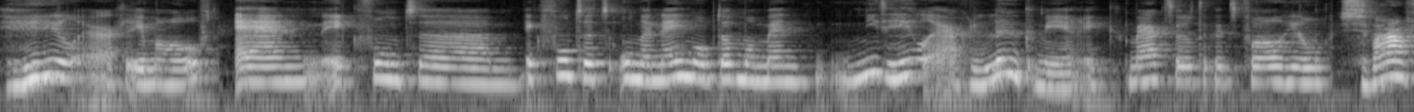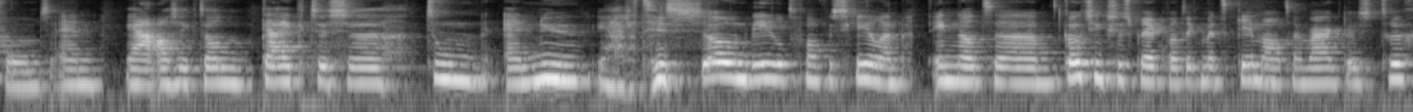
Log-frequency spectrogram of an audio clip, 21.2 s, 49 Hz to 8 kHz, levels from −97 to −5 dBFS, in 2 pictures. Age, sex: 20-39, female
